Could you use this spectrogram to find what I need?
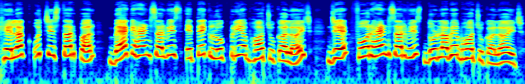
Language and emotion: Maithili, neutral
